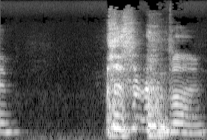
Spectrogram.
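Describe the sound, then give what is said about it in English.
After a brief silence, someone coughs in the background, a harsh, raspy burst in two quick pulses that trails off into a rough throat-clearing sound. “keeps coughing in the background.”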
